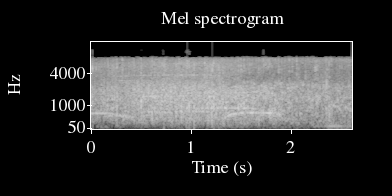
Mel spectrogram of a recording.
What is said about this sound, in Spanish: Muchas gracias, Creo que todos tenemos un aplauso por estar aquí esta mañana.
